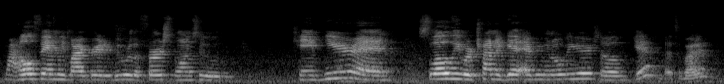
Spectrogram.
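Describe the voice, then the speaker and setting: Young woman from Colombia, slightly high voice. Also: fairly quick. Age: young adult. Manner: laid-back, friendly. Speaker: student podcast guest. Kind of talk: casual podcast chat. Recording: echoey room, faint noise.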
